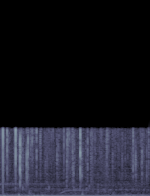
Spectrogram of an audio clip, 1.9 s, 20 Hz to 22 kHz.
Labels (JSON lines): {"label": "biophony", "recorder": "SoundTrap 300"}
